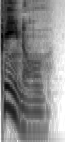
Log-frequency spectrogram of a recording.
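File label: "penal", English, British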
